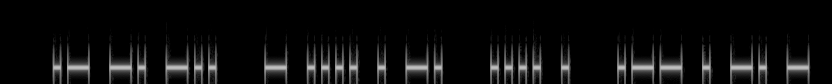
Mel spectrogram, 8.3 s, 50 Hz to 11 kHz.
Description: Morse code, heard as a keyed tone, about 17 wpm, 700 Hz. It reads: AND THEN HE WENT
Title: Sentences from Top 1100 Words 17wpm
